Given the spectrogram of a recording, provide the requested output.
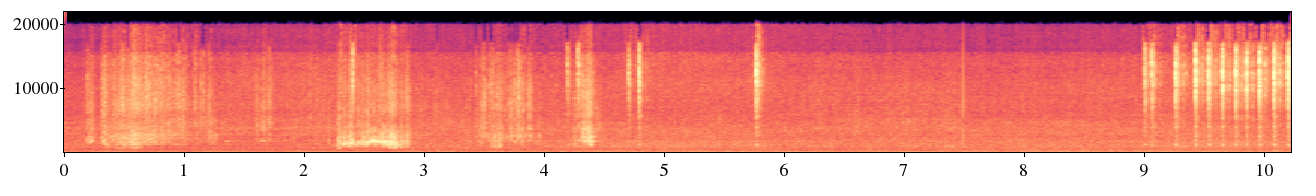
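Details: Car driving: sharp fast clicking from a wheel over heavy road rumble, before the fix; cured by cleaning the wheel and brake disc faces with brake cleaner and refitting with nuts torqued in a star pattern.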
